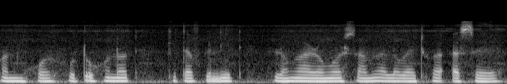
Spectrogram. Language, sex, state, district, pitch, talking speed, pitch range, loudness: Assamese, male, Assam, Sonitpur, 145 Hz, 120 wpm, 135-150 Hz, -14 LUFS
